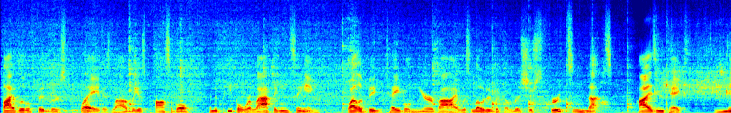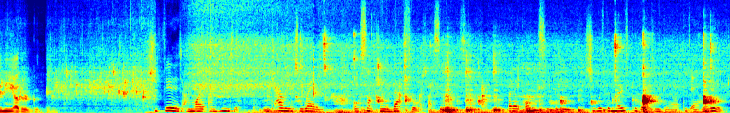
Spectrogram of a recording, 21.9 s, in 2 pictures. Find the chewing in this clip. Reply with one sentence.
You can hear the chewing from 14.5 to 21.7 s.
